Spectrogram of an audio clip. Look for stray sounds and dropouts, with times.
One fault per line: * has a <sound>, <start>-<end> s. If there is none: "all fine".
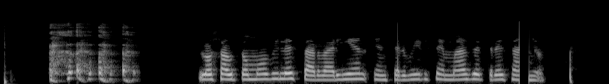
* has a laugh, 0.5-1.4 s
* has a dropout, 5.2-5.3 s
